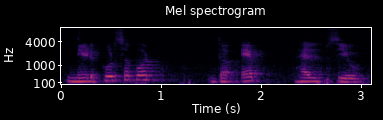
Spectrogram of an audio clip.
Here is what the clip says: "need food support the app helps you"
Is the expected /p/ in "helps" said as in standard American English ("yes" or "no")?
yes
